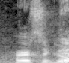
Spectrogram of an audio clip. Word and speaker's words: Herzegovina: Herzegovina.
